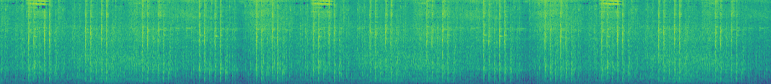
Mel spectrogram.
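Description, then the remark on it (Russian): Loud, steady metallic rattling and clattering inside the gangway between moving train carriages, with rhythmic clanks recurring every couple of seconds and no voices. “Натужно улыбнувшись, я открыл дверь и вошел в грохочущую гармошку перехода между вагонами.”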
